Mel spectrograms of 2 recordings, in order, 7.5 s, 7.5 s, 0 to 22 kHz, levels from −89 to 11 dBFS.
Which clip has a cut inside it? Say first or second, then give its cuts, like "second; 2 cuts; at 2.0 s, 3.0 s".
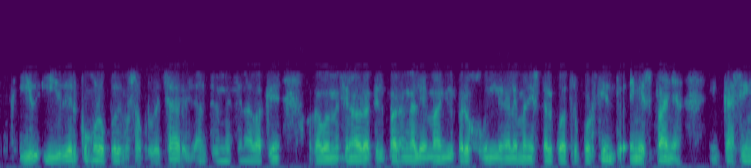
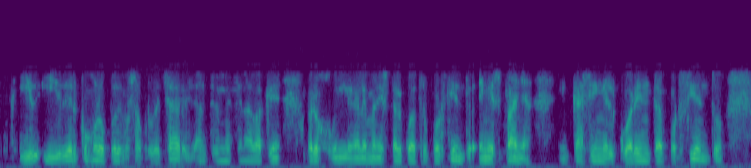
second; 1 cut; at 3.0 s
